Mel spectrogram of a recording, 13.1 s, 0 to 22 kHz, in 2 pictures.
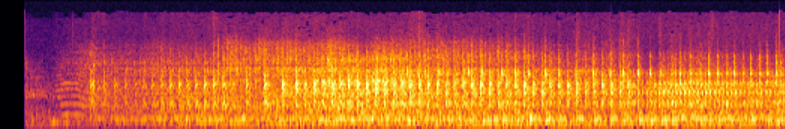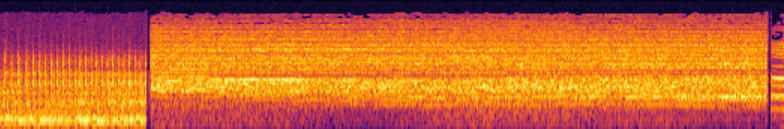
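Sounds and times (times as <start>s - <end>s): buzzing rattling drone: 0.2s - 12.9s
wavering tone: 7.3s - 13.0s.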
